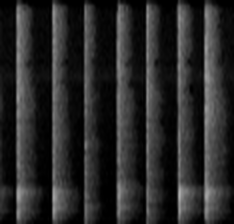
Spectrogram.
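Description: Seven separate hand claps in an uneven rhythm, sharp and close, at a weekly review gathering, with silence between each clap.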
